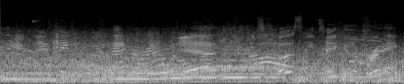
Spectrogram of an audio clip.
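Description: Crowd chatter, with a steady engine drone from a passing motor vehicle underneath that dips slightly in pitch, then climbs back up about two seconds in.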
